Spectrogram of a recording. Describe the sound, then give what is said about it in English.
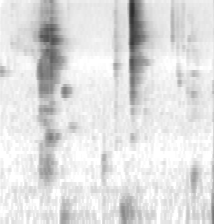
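Sips from drink cans of a brand with a heavy metal skull on it: two short, breathy slurps about a second apart, each followed by soft low gulping thuds, then another gulp at the end, with no talking. “Yeah, let's take a sip of these bad boys.”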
